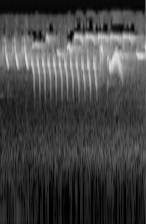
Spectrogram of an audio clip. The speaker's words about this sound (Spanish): Son pájaros en una selva de nuestro planeta. Todos estos sonidos están dentro de un disco de oro que fue enviado al espacio en la nave Voyager.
